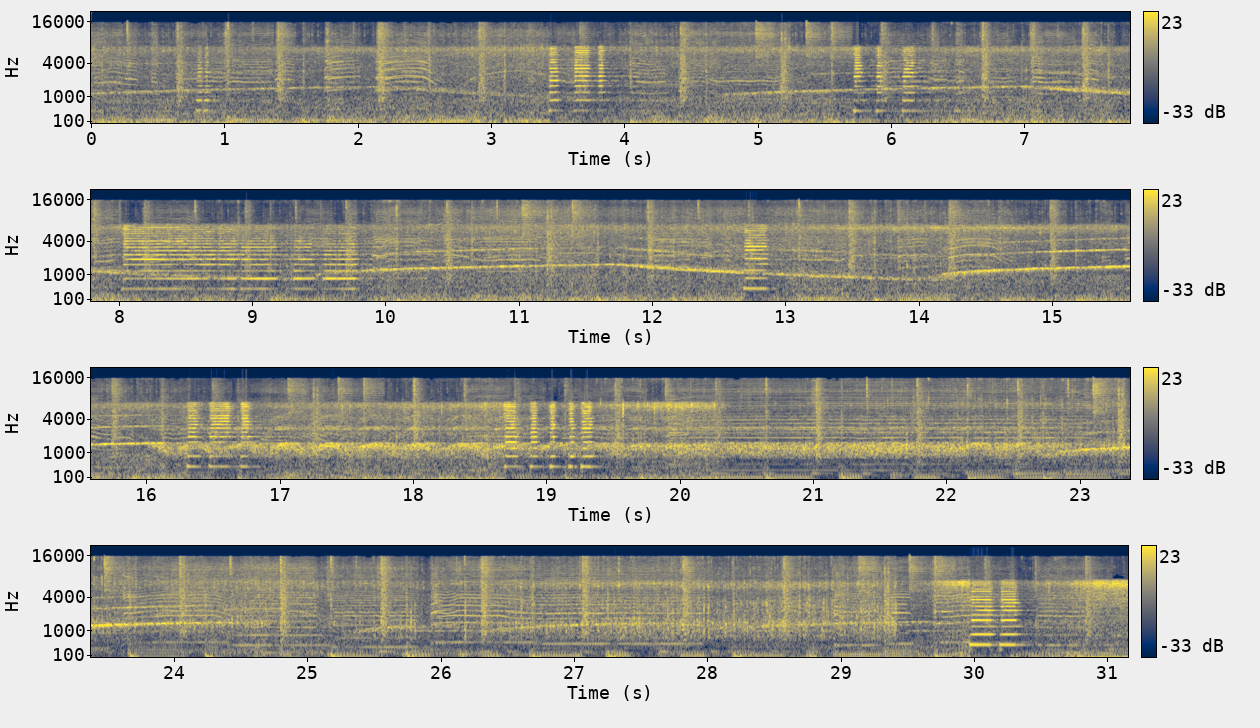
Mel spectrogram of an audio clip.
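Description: Upbeat background music with a wailing siren sound rising and falling about every three seconds. The siren switches to a rapid warble for a few seconds just past the middle. A few short horn toots are heard over it.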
